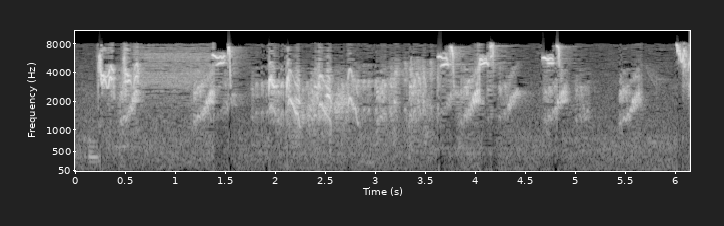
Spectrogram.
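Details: Oriental magpie-robin (kacer), an international champion singing constantly, its song full of imitations: dense, fast bursts of varied chirps, rising whistles and high squeaky notes packed together with brief pauses.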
